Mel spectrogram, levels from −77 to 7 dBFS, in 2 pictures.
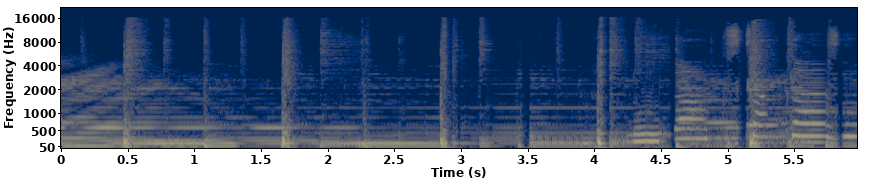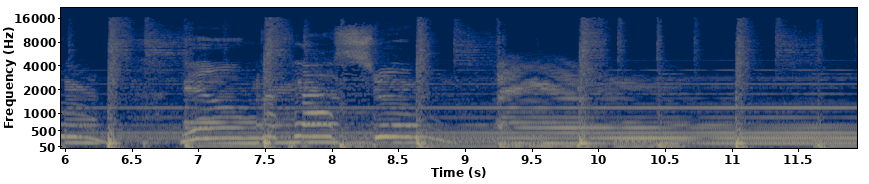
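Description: From 2.49 to 3.53 s and again from 3.93 to 5.15 s, repeated packet loss (robotic sound) sets in: audio keeps arriving late or not at all, holes up to about 62 ms are patched by extending the previous sound, and roughly a fifth to a quarter of each span is filler, giving choppy sound with pieces missing.

At 5.65 to 5.75 s a burst of packet loss drops about 80 ms in one go. The receiver stretches the last sound and fades it, heard as a held buzz or dying hiss, then jumps ahead with that stretch gone.

Short concealed packet loss follows at 5.81 to 5.87 s and 5.95 to 6.01 s, each losing about 40 ms. The brief fills blend back quickly, leaving a small smear or wobble where a short sound may be lost.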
